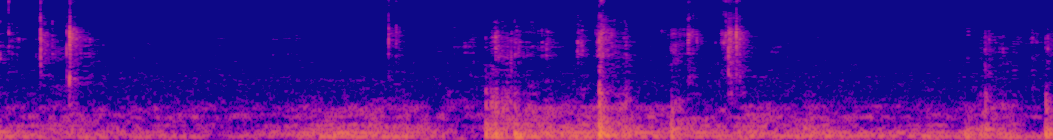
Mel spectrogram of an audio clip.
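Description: Plastic joints and parts of a Transformers Studio Series Dropkick action figure clicking and rubbing as its arm assembly is moved by hand, with a few scattered sharp clicks.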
